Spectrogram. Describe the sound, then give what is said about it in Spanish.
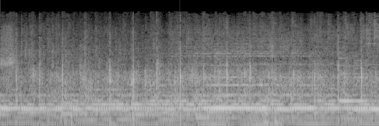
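An audience at a church service applauds for Jesus steadily for about five seconds, a dense crackle of many hands clapping at once, with a faint sustained tone humming underneath. “Démosle un fuerte aplauso a Jesús.”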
